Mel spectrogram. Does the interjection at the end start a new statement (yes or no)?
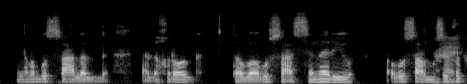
no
